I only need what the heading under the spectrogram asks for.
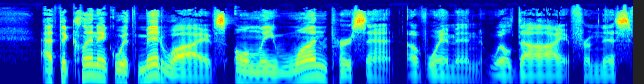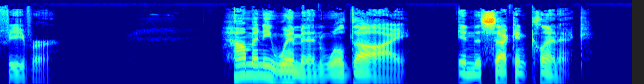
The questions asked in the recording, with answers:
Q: How many women will die in the second clinic?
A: One % of women will die at the second clinic.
